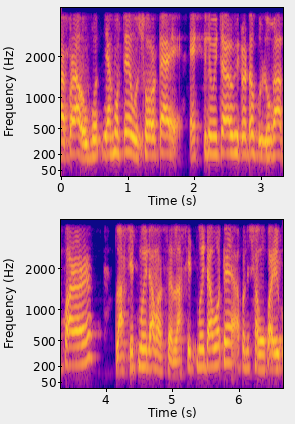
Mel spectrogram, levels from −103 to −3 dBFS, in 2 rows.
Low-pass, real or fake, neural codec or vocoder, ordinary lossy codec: 3.6 kHz; fake; codec, 16 kHz, 4 kbps, FunCodec, trained on LibriTTS, 50 frames a second; none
